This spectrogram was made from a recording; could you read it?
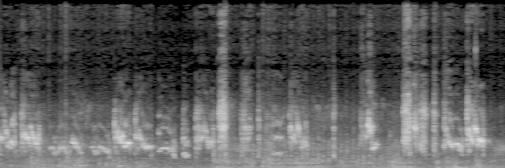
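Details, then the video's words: Lovebirds chirping: dense, overlapping high chirps and short squawks in quick bursts, several callers at once, continuing without a break through the whole stretch. "love birds singing sounds"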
